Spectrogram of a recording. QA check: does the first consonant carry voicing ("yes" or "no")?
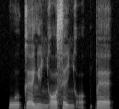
yes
